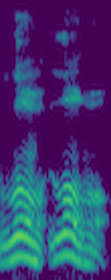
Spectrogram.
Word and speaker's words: Louisville: And you pronounced Louisville right. That's good. I've practiced that. Louisville.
